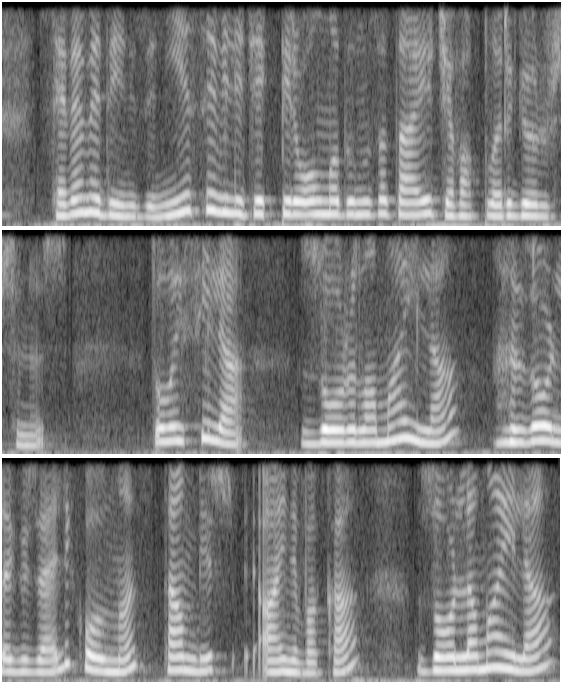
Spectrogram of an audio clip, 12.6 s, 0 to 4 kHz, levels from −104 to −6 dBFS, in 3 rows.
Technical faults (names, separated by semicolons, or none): none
